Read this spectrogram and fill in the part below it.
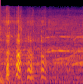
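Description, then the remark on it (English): Schoolgirls from the Stella K. Abraham High School for Girls (SKA) cheering as they march in a parade on Fifth Avenue: four quick, high-pitched shouts in a rough rhythm, fading into a steady murmur of crowd noise. “Another great school celebrating on Fifth Avenue today.”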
